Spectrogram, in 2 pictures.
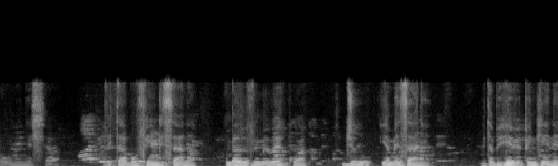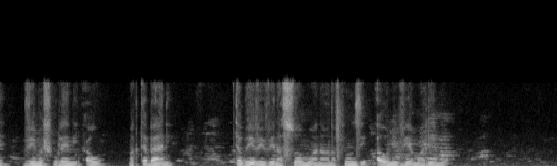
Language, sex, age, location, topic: Swahili, male, 18-24, Wajir, education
